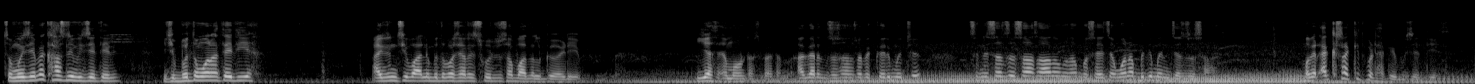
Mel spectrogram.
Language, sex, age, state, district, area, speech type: Kashmiri, male, 30-45, Jammu and Kashmir, Bandipora, rural, spontaneous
